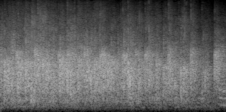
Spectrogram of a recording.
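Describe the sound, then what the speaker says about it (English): Audience applause at a formal event as a guest is called forward, a steady dense round of clapping filling the whole stretch at an even level. "A huge round of applause, ladies and gentlemen"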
